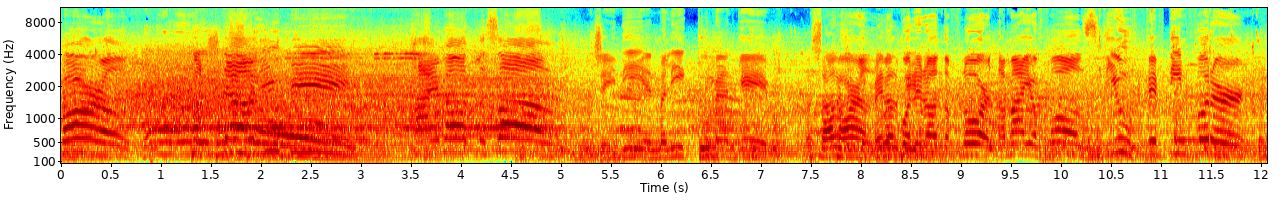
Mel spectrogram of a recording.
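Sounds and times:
crowd cheering and shouting: 0:00.0 - 0:10.6.

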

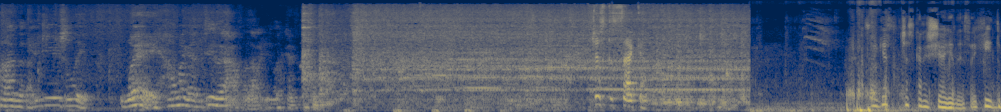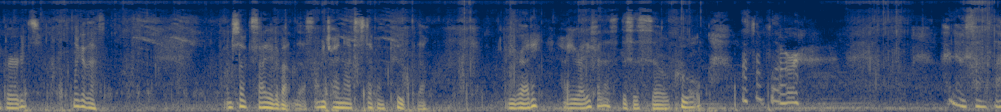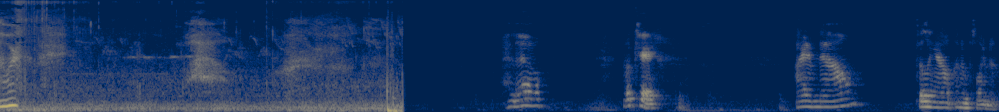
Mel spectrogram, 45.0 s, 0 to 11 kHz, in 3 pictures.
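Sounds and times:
toilet flushing: 0:04.5 - 0:11.3.

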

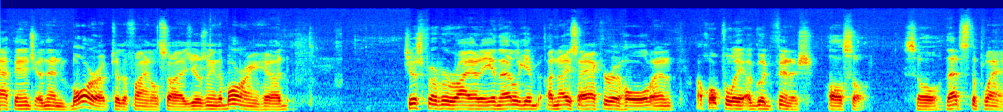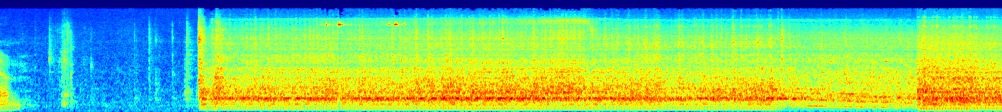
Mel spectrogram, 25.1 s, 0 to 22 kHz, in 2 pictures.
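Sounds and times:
milling machine drilling hum: 0:15.1 - 0:25.0.

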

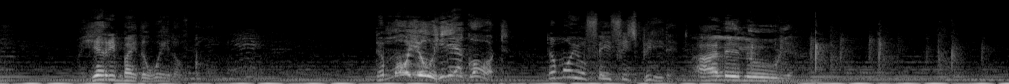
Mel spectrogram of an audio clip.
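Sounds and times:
keyboard chords: 0:00.0 - 0:10.0
person preaching: 0:03.7 - 0:08.1.

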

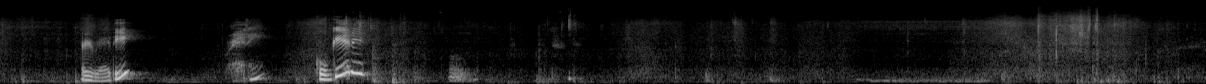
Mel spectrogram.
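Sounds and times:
dog scuffling on blanket: 0:02.8 - 0:08.6, 0:09.5 - 0:11.9.

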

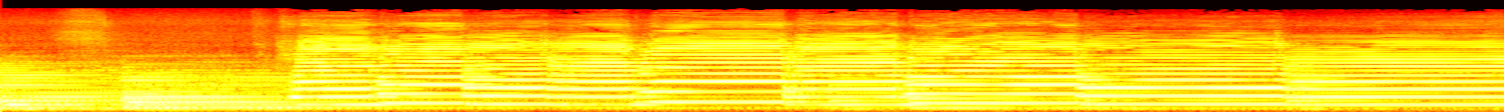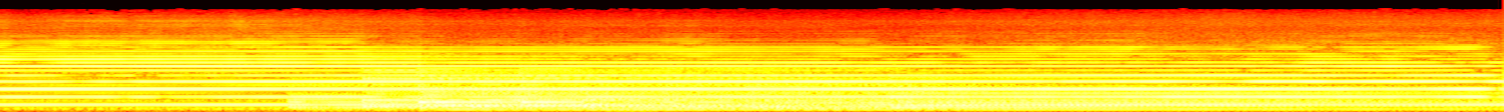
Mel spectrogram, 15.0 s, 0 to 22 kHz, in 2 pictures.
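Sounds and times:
soprano saxophone melody: 0:01.4 - 0:15.0.

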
